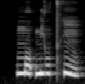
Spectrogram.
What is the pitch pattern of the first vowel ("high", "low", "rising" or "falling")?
high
